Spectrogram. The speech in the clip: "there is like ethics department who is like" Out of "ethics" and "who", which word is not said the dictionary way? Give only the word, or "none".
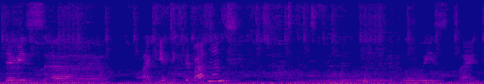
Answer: ethics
